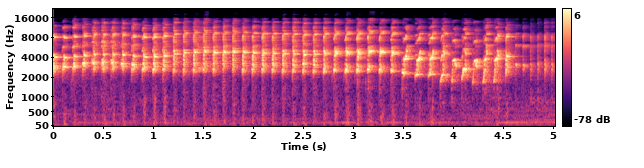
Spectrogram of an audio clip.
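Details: Singing lovebird of the fighter competition type delivers a sustained ngekek panjang, a rapid rattling trill of steady, evenly spaced notes that slowly slides lower and fades near the end.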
